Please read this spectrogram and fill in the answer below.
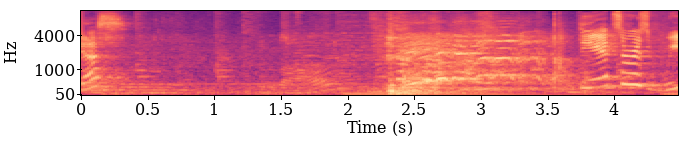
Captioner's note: laughter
